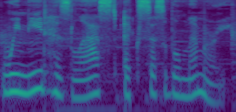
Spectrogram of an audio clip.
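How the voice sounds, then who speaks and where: A woman voicing a calm, methodical female doctor who speaks in a measured, matter-of-fact way. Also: medium pitch, slightly rough, soft background music, close to an everyday voice. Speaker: voice actor in a fan game dub.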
